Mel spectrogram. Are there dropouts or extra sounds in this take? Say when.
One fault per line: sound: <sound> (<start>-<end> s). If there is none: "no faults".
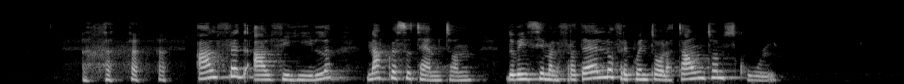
sound: laugh (0.8-1.7 s)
